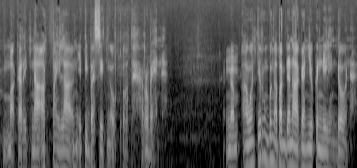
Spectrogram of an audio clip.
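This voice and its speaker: An actor playing a calm, wise old uncle who counsels in a measured, reassuring way, in an Ilocano-accented radio drama. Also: male voice, fairly low pitch, lightly acted. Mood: resolute, steady. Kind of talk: Filipino radio drama acting.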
